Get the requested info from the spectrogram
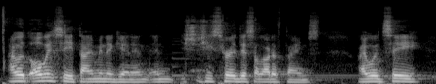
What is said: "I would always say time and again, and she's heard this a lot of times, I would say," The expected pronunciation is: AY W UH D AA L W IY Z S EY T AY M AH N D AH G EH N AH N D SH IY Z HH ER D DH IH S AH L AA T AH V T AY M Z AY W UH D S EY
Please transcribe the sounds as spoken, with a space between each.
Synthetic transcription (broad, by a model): AY W UH D AA L W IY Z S EY T AY M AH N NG AH G EH N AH N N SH IY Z HH ER D DH IH S AH L AA T AH V T AY M S AY W UH D S EY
